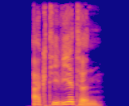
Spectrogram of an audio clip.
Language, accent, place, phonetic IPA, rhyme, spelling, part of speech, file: German, Germany, Berlin, [aktiˈviːɐ̯tn̩], -iːɐ̯tn̩, aktivierten, adjective / verb, De-aktivierten.ogg
- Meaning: inflection of aktivieren: 1. first/third-person plural preterite 2. first/third-person plural subjunctive II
